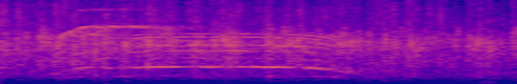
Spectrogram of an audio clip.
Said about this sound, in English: Come on, give the Lord a great clap offering, amen.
